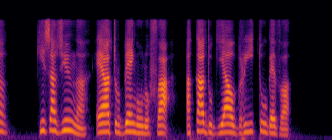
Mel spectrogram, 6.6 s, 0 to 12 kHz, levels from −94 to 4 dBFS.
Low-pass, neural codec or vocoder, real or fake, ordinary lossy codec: 7.2 kHz; codec, 16 kHz, about 1 kbps, DyCAST, with the encoder's durations; fake; MP3, 64 kbps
